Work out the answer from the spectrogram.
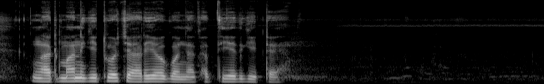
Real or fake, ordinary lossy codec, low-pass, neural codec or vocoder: real; none; none; none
